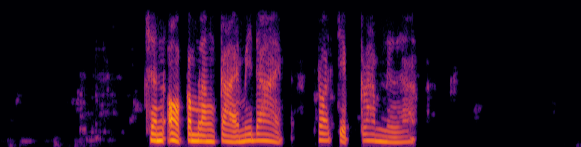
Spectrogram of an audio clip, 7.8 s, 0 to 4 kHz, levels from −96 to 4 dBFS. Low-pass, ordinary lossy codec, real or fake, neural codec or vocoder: 3.6 kHz; none; real; none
